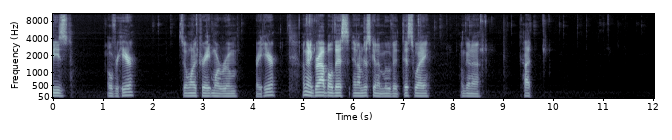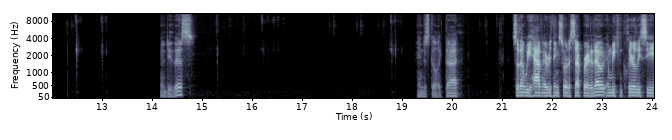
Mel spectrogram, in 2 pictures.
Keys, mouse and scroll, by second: 3.0 shift+middle click, 3.8-4.8 drag, 5.1 g, 8.2 click, 8.5 g, 9.1 click, 9.8 g, 11.3 shift+middle drag, 15.4 shift+right click, 16.2 g, 18.1 click, 18.5 click, 18.8 g, 21.2 shift+middle click, 23.4 middle click.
